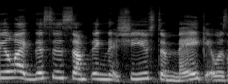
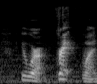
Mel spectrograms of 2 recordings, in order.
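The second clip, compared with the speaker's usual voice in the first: halting speech in short, broken-up bursts; 7 semitones lower, 3 dB quieter than usual. Retelling how she talked: imitating speech in spurts. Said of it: "these spurts like this".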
